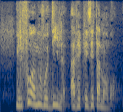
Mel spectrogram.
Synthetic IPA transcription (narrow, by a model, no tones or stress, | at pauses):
ilfoɛ̃nuvod̪ilavɛklezet̪amɑ̃bʁ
